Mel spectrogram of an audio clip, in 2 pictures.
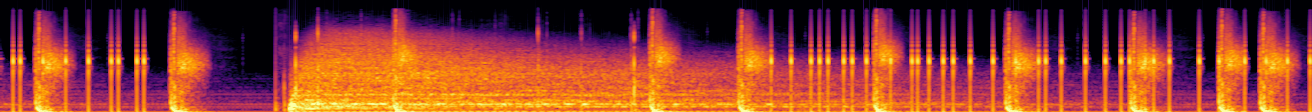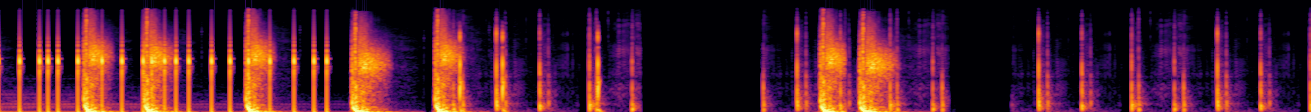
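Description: Quick game sound effects click and pop rapidly.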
